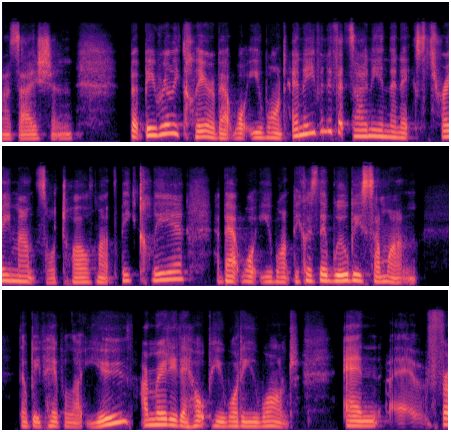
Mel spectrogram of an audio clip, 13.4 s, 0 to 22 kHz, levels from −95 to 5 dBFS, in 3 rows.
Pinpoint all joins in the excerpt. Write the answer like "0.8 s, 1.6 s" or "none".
10.2 s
